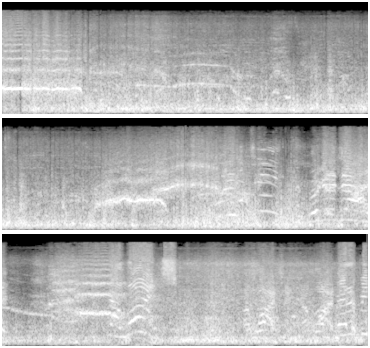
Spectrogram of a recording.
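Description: Riders on a roller coaster screaming and yelling, with rising and falling shrieks about halfway and again near the end, over the steady rush of wind and the coaster running on its track.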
